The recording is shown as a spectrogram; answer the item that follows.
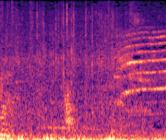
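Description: Faint, scattered knocks of dry firewood sticks being handled and laid down. About three-quarters of the way through, a high-pitched wavering call begins.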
